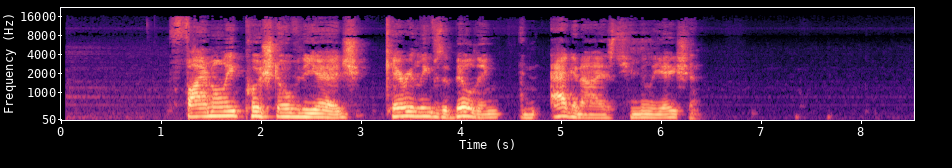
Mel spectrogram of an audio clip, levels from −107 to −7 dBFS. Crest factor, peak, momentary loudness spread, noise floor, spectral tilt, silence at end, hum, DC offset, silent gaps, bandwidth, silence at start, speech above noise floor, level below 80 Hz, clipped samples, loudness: 16 dB; -2 dBFS; 11 LU; -66 dBFS; -6 dB/octave; 2.2 s; none; under 0.1%; none; 16.5 kHz; 1.1 s; 51 dB; -52 dBFS; under 0.1%; -16 LUFS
